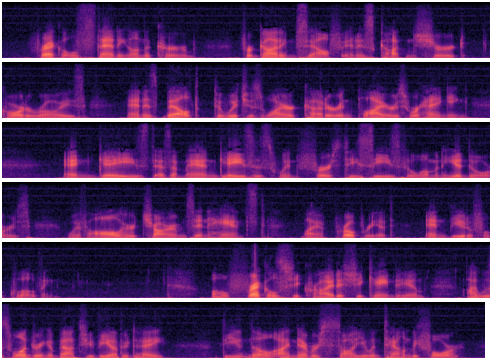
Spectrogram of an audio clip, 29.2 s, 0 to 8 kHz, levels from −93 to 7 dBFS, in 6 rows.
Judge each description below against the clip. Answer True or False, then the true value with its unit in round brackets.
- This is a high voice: False (105 Hz)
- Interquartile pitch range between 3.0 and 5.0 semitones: False (2.6 semitones)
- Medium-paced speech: True (155 wpm)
